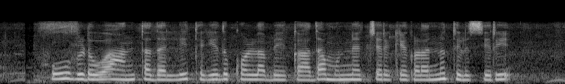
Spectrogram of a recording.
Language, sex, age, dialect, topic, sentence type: Kannada, female, 25-30, Central, agriculture, question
